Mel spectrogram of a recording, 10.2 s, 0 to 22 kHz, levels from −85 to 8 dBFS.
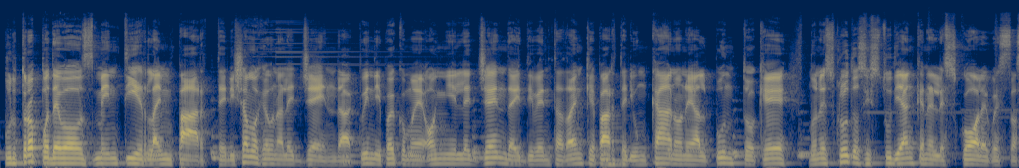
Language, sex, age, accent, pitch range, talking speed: Italian, male, 20-39, native, 95-110 Hz, 195 wpm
